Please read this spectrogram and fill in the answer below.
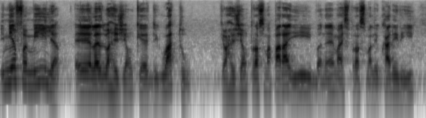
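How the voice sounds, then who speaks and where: With music in the background, a man talks at a very fast pace with a medium pitch and ordinary pitch variation. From São Paulo, in a northeastern (Ceará) family and neighbourhood. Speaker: prayer group leader and lay preacher. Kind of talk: podcast interview, personal faith testimony.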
